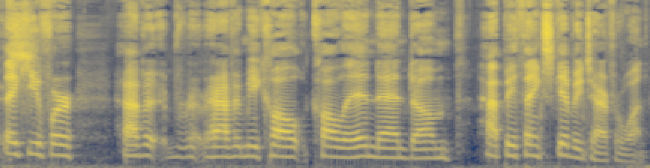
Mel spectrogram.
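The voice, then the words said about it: Imitates another person's voice. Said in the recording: “That was me doing an impression of her ... I, at best, kind of got her pauses down a little bit at the beginning”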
